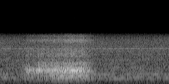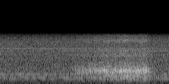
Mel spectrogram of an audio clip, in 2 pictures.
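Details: Snoring: two long, rough, rattling breaths a few seconds apart, with quiet in between.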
